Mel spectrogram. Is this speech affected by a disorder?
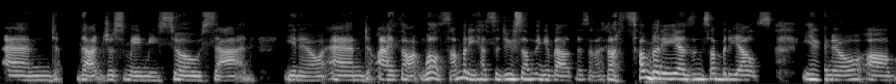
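Yes: cleft palate; congenital cleft palate without cleft lip.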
